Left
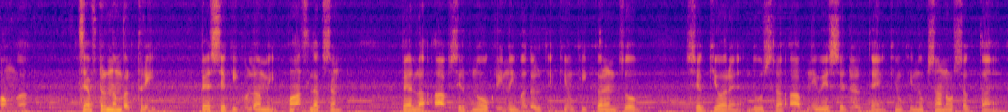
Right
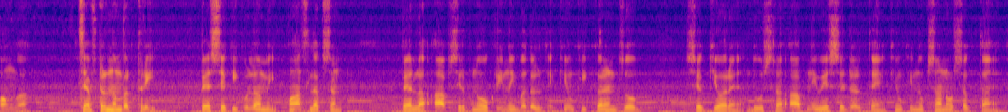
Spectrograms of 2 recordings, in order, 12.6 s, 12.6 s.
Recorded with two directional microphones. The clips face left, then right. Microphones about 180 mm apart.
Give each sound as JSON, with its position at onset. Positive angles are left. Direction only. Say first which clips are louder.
{"t": 0.0, "sound": "speech", "louder": "right 3 dB", "side_deg": -35}
{"t": 1.0, "sound": "a man's voice", "louder": "right 3 dB", "side_deg": -55}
